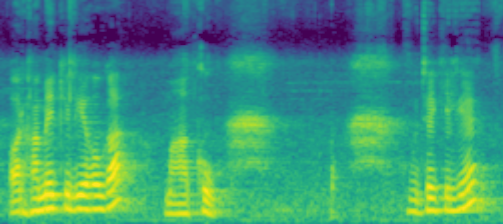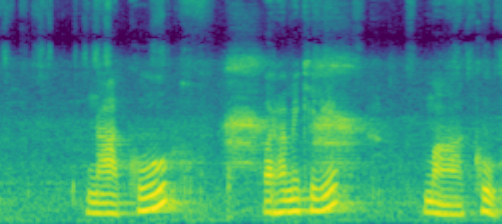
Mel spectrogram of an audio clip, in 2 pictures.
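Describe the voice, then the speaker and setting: A man giving a language lesson, slowly repeating each word and asking and answering his own questions. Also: fairly high pitch, background noise. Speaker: language teacher.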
